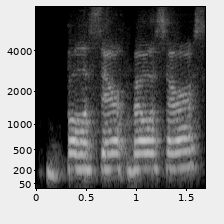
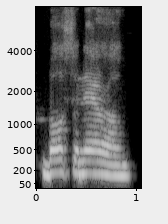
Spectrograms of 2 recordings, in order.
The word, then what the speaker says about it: Bolsonaro: the media broadcast but uh about uh brazil bola bella saris is that how you say his name i don't i don't know if i'm saying his name correctly but how well bolsonaro thank you thank you i get him confused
